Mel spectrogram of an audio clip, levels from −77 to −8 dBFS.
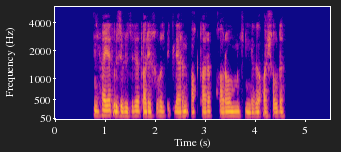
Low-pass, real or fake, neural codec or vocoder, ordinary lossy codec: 5.4 kHz; real; none; MP3, 32 kbps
